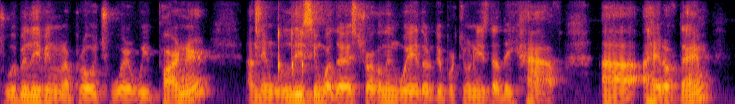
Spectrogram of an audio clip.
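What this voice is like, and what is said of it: Colombian accent. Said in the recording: “my Colombian accent”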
